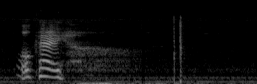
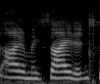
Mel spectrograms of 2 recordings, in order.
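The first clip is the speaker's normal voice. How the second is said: low-pitched excitement; 6 semitones lower than usual. Real, not acted. First take, low before laughing.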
